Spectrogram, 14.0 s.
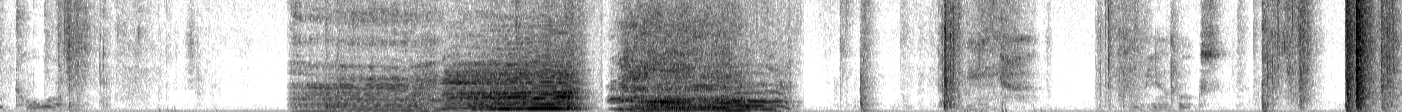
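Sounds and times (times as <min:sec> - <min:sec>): electronic toy dinosaur roars: 0:02.9 - 0:08.0.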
